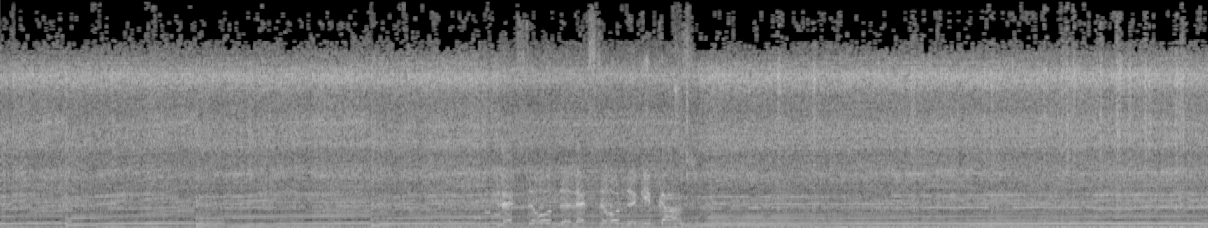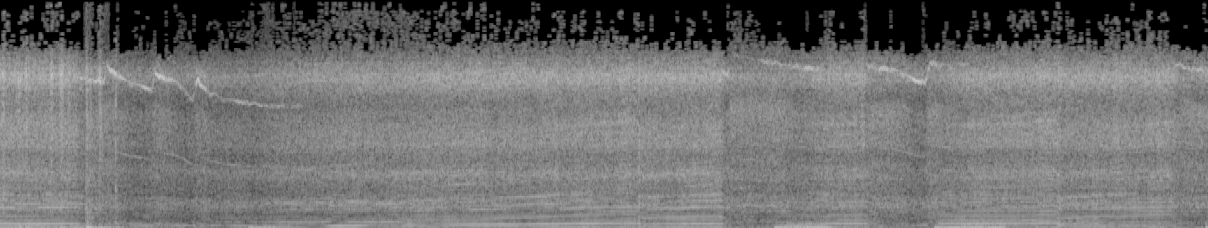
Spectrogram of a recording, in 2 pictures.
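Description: A racing car engine whines loudly, rising in pitch and dropping sharply with each gear change.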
